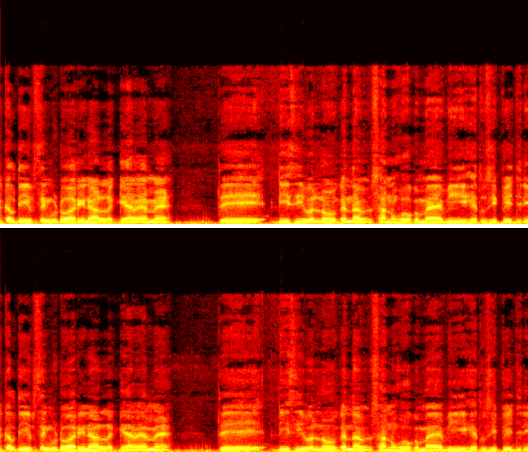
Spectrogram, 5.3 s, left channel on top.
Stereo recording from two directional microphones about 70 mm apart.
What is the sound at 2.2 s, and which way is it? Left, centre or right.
A man's voice, right.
